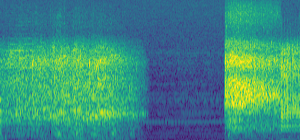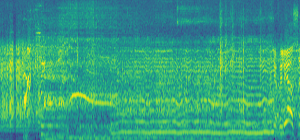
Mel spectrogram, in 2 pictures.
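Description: Arena crowd noise that fades out over about three seconds, a second and a half of near silence, then a TV advertisement that cuts in suddenly with a loud rush of noise and goes on with music and a voice.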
